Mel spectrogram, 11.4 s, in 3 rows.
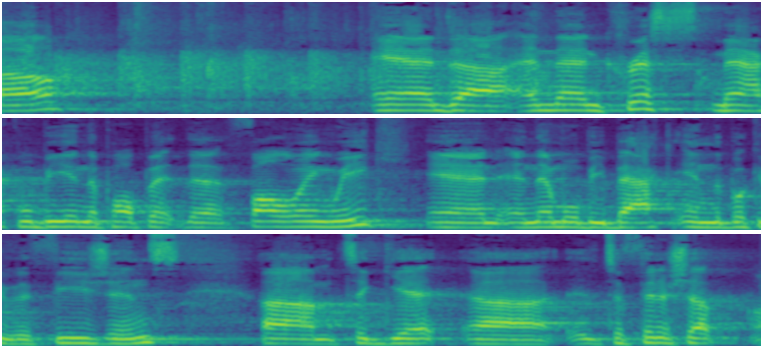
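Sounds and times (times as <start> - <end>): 
speech: 0.0 - 0.5, 1.8 - 11.3
audience clapping: 0.0 - 3.6.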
